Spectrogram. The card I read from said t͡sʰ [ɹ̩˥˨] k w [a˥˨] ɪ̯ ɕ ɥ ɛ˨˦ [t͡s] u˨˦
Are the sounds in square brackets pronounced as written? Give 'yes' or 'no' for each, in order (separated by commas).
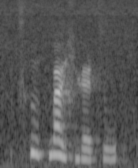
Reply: yes, yes, yes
